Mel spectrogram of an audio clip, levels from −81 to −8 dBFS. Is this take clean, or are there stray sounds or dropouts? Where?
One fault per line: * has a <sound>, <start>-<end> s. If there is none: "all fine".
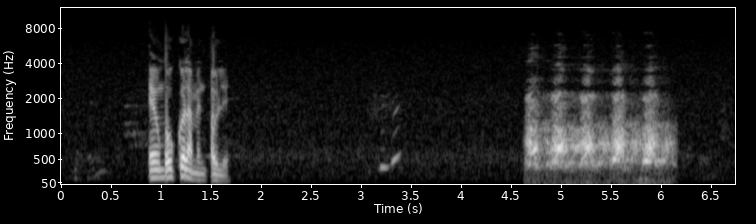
* has a laugh, 3.0-3.7 s
* has a bark, 4.6-6.2 s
